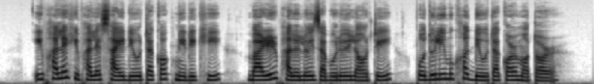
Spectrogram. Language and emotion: Assamese, neutral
